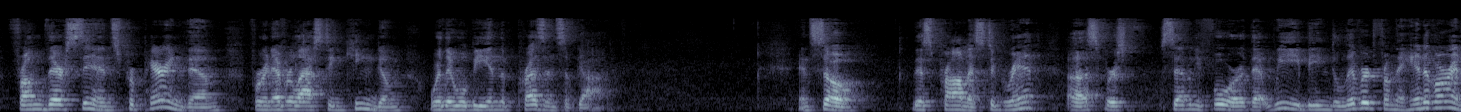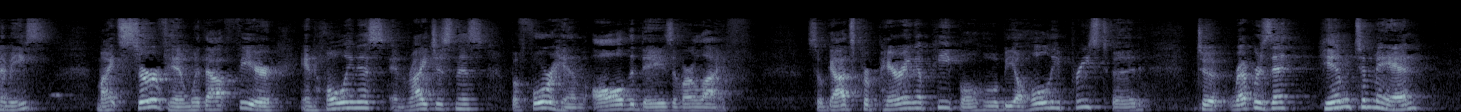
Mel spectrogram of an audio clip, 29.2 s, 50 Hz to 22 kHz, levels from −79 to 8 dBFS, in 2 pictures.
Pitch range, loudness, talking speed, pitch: 135-190 Hz, -25 LUFS, 145 wpm, 155 Hz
